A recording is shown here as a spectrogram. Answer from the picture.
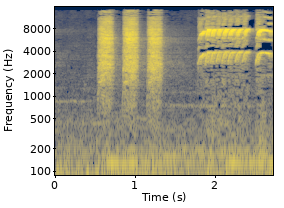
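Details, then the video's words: Cucak cungkok bulbul, a song-training master bird prized for its coarse, dense voice: three harsh, explosive high-pitched bursts in quick succession, then a longer buzzy, rasping phrase and a final short rasp, all loud. "Burung Sejuta tembakan"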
